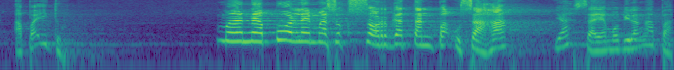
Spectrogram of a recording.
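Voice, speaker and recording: A man with an extremely high pitch speaks with lively intonation. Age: 70s. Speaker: preacher. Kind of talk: sermon. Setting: family worship gathering.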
